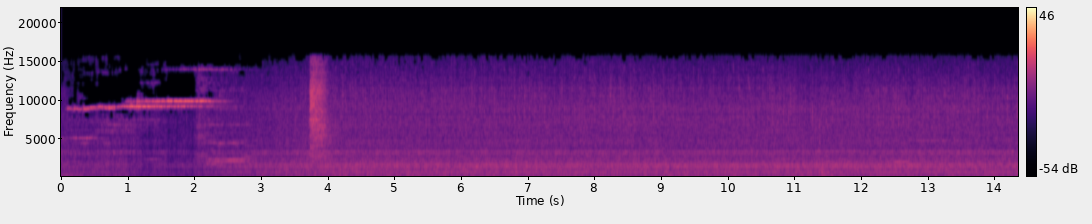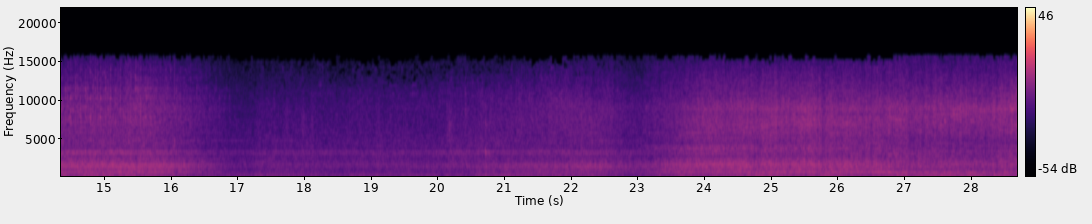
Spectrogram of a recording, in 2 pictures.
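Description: KiHa 110-series diesel railcar's engine idling with a steady low drone, and a single sharp knock about four seconds in. Near the end the engine throttles up to a louder, deeper note as the railcar starts to pull away.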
